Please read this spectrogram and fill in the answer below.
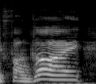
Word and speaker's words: fungi: It technically in Latin it would be the I would be pronounced E. So it' be fun. I like how I like how the I is pronounced E, but the AE is pronounced I guess scream and then people but other people go well yeah but it's English. So you say fungi.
